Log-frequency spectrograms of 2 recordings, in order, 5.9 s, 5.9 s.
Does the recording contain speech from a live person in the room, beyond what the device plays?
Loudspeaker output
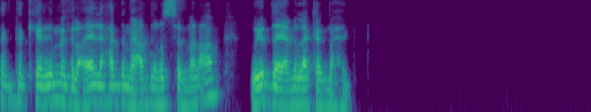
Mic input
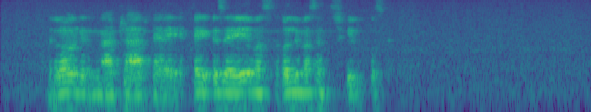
Yes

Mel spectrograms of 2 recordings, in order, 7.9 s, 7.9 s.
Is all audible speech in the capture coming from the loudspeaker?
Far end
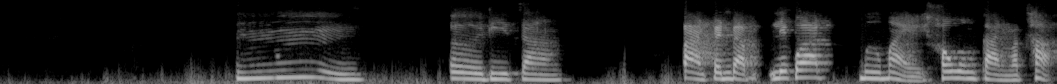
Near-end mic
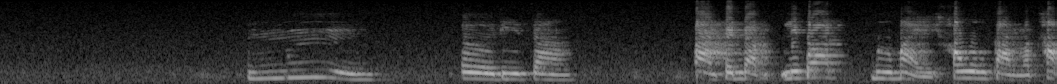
Yes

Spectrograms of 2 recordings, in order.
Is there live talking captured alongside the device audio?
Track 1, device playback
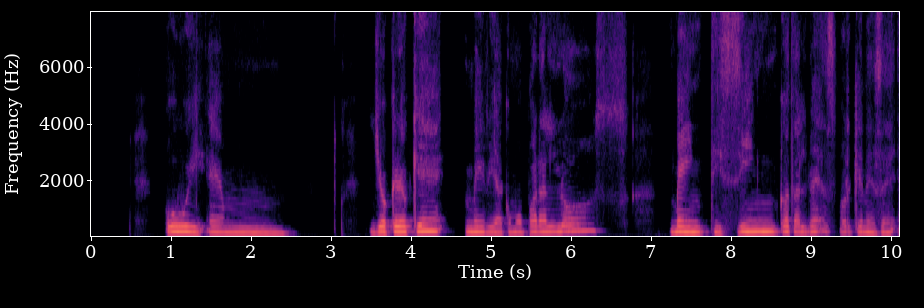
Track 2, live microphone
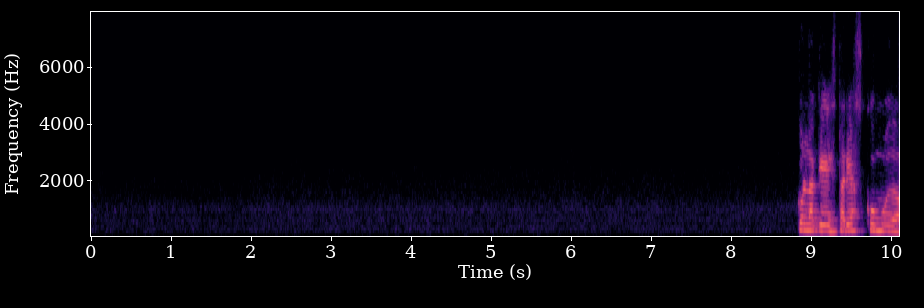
Yes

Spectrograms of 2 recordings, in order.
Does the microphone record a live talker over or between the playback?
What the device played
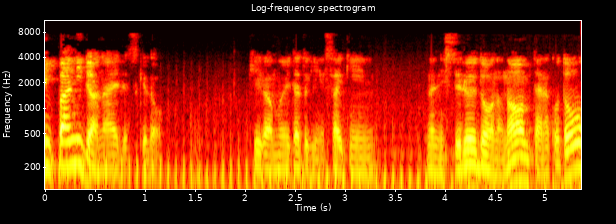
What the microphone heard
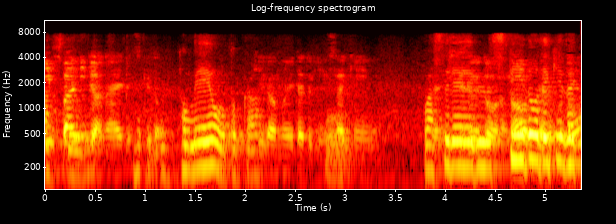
Yes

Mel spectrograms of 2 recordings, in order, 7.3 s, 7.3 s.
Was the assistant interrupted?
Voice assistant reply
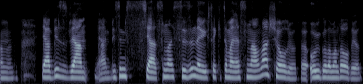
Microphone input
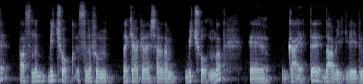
Yes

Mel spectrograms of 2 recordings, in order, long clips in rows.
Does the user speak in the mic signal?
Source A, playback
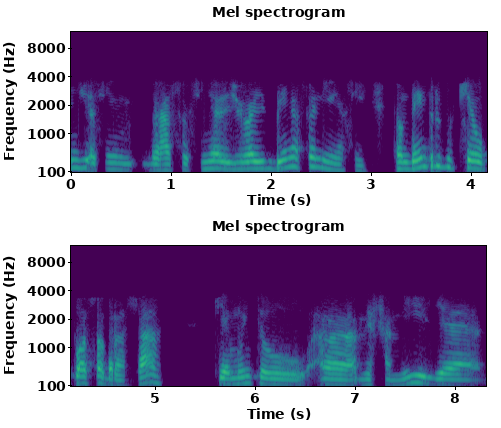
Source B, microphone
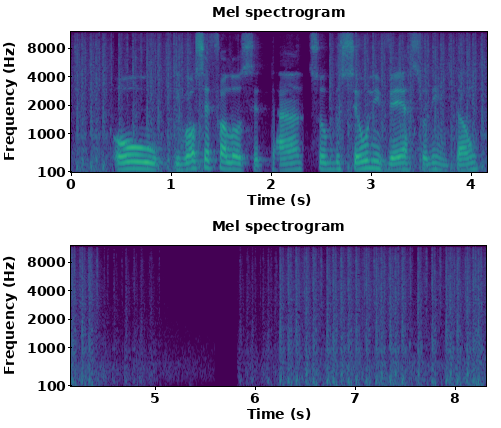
Yes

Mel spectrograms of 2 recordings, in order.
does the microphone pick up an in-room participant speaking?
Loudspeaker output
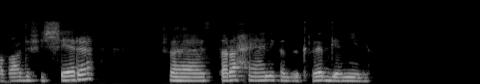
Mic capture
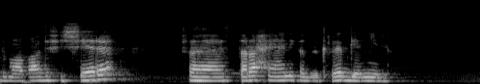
No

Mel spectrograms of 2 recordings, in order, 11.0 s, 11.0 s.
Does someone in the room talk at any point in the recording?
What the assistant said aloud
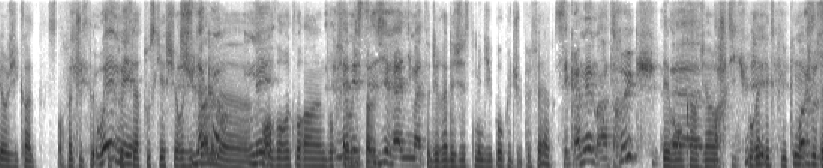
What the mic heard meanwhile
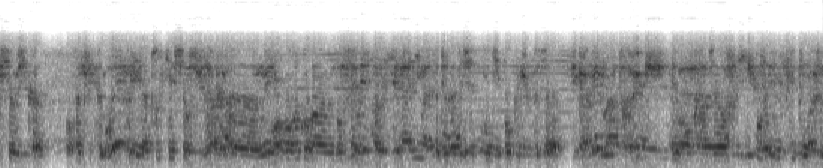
Yes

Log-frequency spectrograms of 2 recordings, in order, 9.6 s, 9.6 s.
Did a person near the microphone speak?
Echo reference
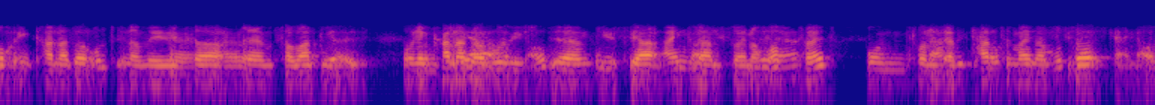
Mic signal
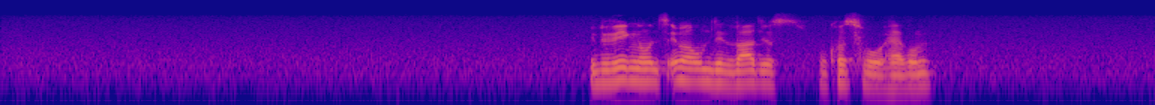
Yes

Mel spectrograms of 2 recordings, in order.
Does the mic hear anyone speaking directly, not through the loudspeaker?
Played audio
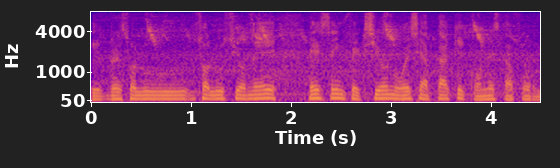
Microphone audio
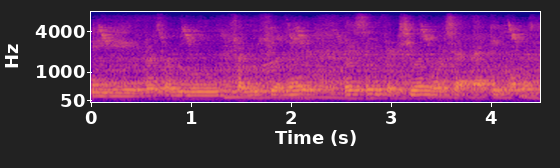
Yes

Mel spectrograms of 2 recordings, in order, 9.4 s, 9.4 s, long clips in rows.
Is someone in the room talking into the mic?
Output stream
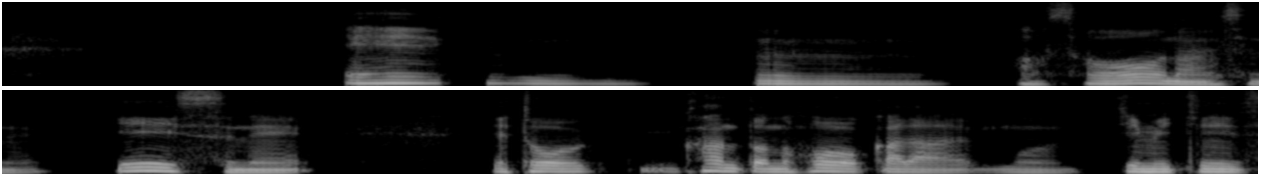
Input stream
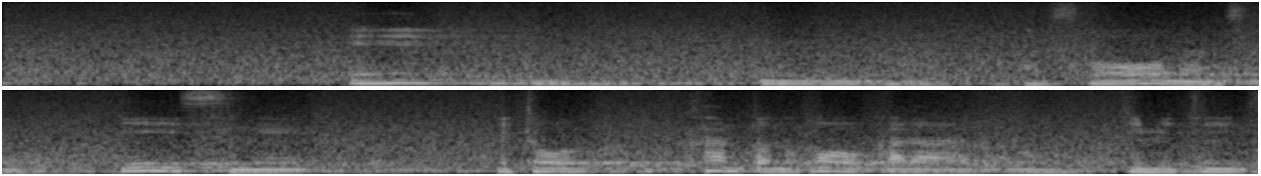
No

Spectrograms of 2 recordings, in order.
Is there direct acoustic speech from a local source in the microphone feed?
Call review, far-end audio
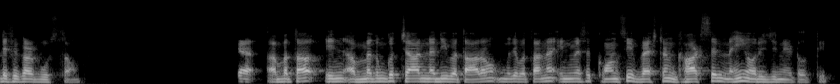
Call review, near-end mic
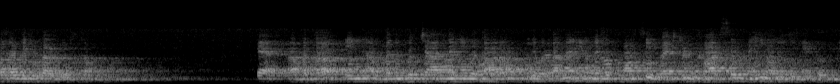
Yes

